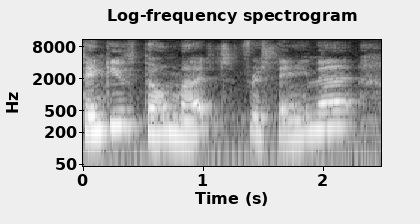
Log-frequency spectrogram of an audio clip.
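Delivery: very quiet, soft-spoken, understated delivery. The speaker does an impression of a person: Matt impression. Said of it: "That's my impression of Matt".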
